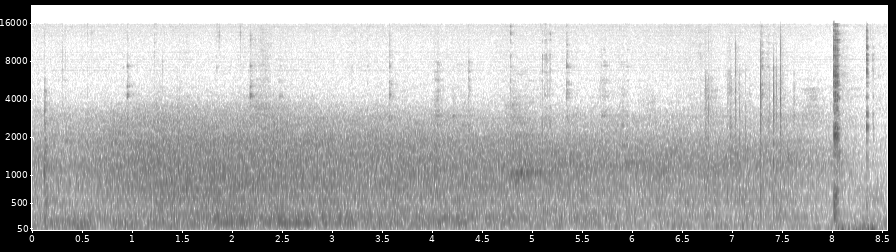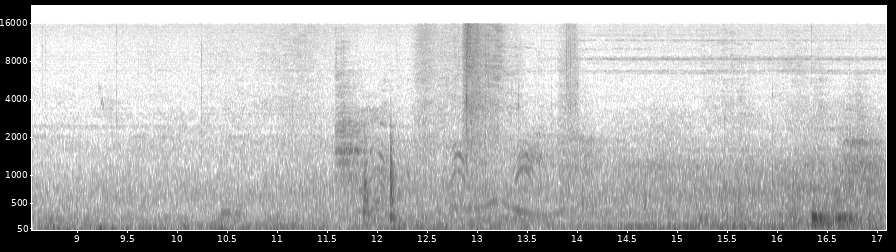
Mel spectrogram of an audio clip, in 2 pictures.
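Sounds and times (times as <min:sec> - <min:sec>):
metal clicks and clinks: 0:03.5 - 0:08.5
gas burner hissing: 0:10.2 - 0:17.0.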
